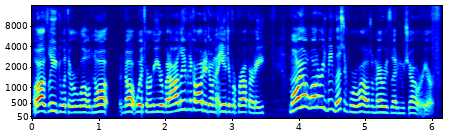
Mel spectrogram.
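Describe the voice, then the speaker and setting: A woman voicing a blunt, dry-humored young woman in a story game, a bit lower than her own voice. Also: animated, racing, dry recording, muffled recording, lightly acted.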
